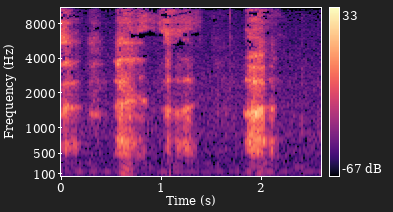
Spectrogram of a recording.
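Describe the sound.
A voice imitates heavy breathing heard through a push-button speaker, three short, breathy, gasping bursts separated by uneven pauses, fairly loud over a faint steady low hum.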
